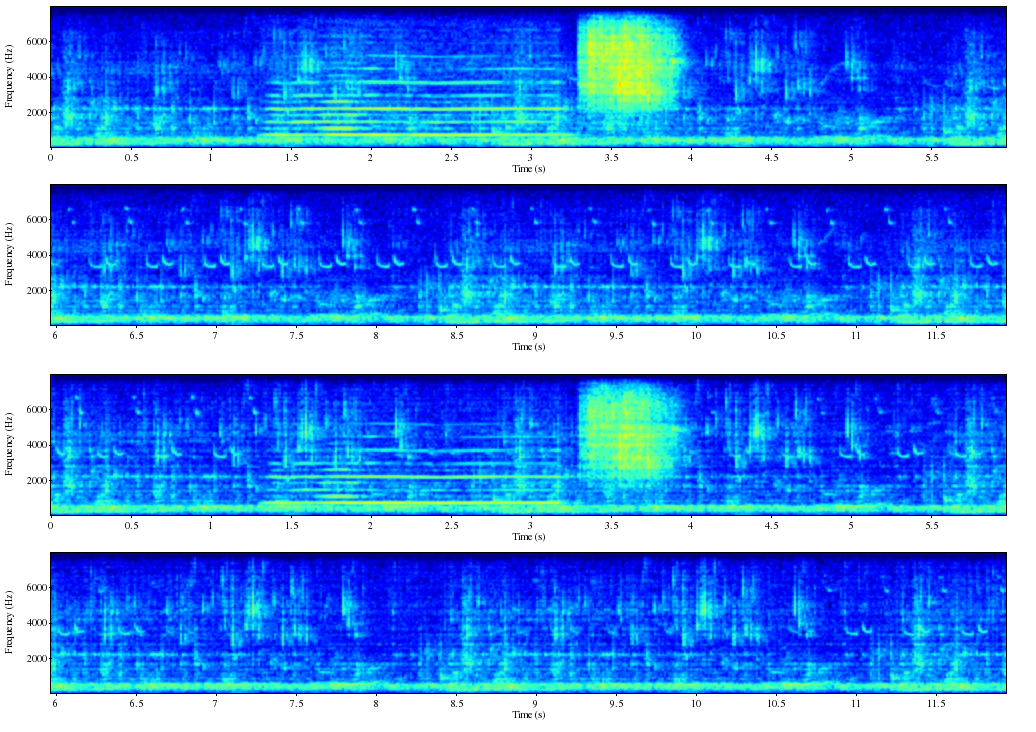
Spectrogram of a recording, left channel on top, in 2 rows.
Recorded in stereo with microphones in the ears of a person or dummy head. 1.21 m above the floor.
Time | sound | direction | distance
0.0 | running water | 25° left (ahead or behind) | 1.2 m
1.3 | a flute | 45° left (ahead or behind) | 0.7 m
3.3 | a dropped coin | 45° left (ahead or behind) | 1.5 m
